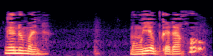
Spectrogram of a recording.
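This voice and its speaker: Husky young tomboy. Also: female voice, lowish voice, fairly even intonation, moderate pace. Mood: guarded, doubtful. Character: guarded, plain-spoken young tomboy woman. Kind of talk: radio drama acting.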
